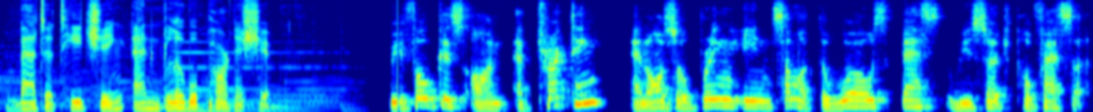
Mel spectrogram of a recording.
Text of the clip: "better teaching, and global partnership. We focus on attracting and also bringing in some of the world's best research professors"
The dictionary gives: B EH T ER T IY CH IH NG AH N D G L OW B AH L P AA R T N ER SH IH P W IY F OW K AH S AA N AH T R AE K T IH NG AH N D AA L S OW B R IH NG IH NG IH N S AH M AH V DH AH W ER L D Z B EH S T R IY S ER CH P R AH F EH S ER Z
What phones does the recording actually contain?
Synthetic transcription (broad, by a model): B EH T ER T IY CH IH NG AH N G L OW B AH L P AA R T N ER SH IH P W IY F OW K AH S AA N AH T R AE K T IH NG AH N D AA L S OW B R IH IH NG IH N S AH M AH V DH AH W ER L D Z B EH S T R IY S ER CH P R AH F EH S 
